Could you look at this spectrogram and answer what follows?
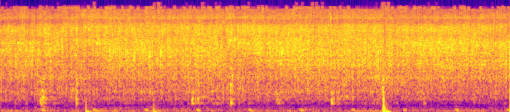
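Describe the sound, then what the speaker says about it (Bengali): Kundru (ivy gourd) fries with ginger garlic paste in a pan, giving a steady, close sizzle with occasional soft scrapes and clicks of stirring throughout. "আদা রসুনের কাঁচা গন্ধ যাওয়া অবধি আমি কুঁদরিটা ভেজে নিচ্ছি।"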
